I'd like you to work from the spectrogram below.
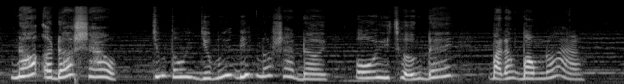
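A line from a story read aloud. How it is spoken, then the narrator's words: Excited exclamation. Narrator (Vietnamese): Tử tước kêu lên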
